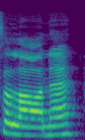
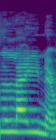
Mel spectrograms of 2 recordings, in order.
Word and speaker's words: Elena: Oh, thanks, Alana. Or is it? It's Elena, isn't it? Because I'm just looking at the way it's spelled. It's Elena.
